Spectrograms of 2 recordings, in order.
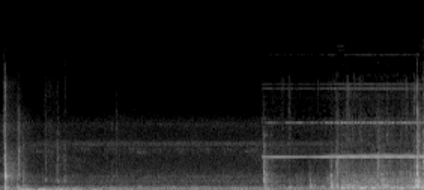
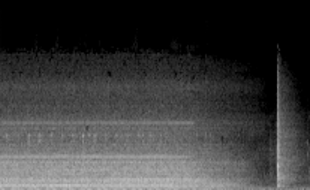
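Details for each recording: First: Vevor mini lathe running with a high whine and uneven clicking and clucking; the pulley wobbles and the noise comes from behind it, where a pulley bearing had busted apart. A new bearing made it run smooth. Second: Vevor mini lathe after replacing a busted pulley bearing that caused grinding, clunking and a wobbly pulley: smooth even motor hum and steady whine, no clicks or wobble, clean spin-down.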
